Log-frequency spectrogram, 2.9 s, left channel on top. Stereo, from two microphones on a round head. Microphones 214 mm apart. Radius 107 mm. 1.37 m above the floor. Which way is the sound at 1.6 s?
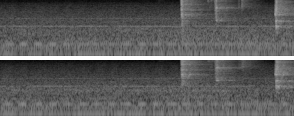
25° left (ahead or behind).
